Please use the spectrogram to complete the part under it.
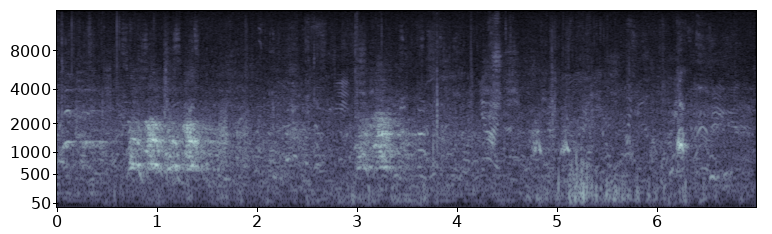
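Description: A crowd of men and women chat in the open air.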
